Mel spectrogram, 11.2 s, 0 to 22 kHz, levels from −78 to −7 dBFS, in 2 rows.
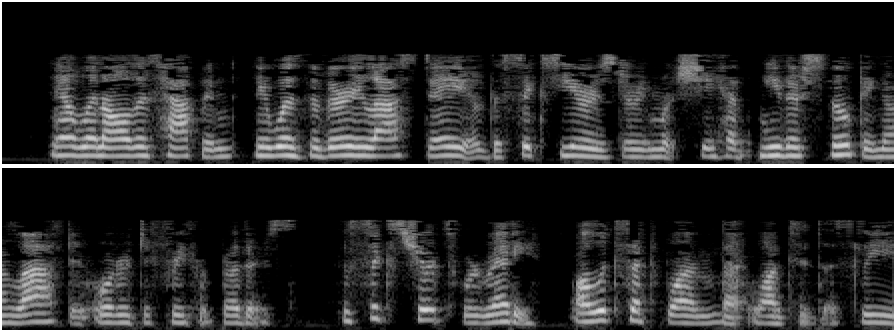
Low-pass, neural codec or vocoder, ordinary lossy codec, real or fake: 7.2 kHz; codec, 24 kHz, 1 kbps, SNAC; MP3, 24 kbps; fake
